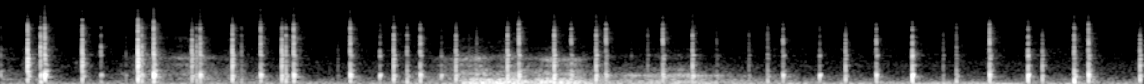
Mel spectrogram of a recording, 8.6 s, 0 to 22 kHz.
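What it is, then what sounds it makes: Hard plastic water bottle. A reusable hard plastic water bottle is tapped with the fingers in a quick, irregular run of short, dry clicks with a hollow tone around 900 Hz and bright edges. A low, soft rumbling swell rises beneath the taps in the middle of the clip before fading. The taps then continue crisp and evenly spaced to the end.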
